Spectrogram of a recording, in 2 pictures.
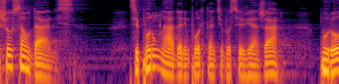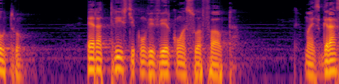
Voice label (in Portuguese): BOAS VINDAS (PARA QUEM REGRESSA DE VIAGEM) M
